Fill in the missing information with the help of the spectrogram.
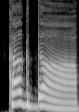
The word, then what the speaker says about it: когда: You don't pronounce O here, yes? – Yeah. – Когда мы жили на даче, мы часто ходили в лес.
